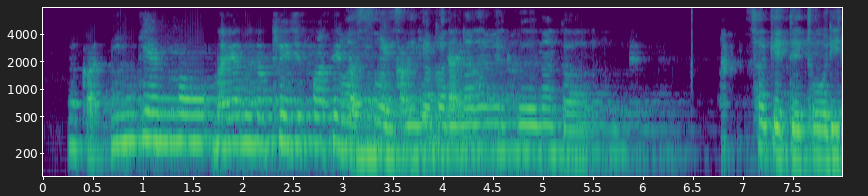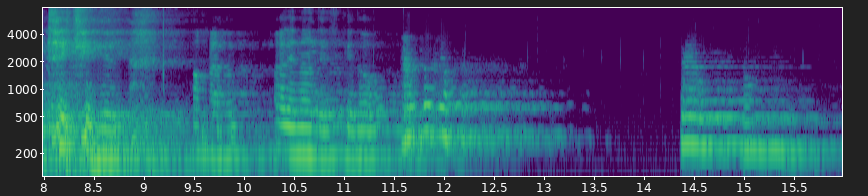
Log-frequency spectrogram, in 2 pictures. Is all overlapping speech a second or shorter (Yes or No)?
No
